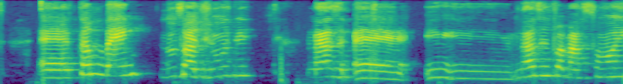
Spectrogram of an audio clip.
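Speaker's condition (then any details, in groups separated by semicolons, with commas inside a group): Cerebral palsy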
